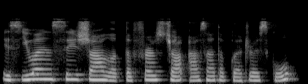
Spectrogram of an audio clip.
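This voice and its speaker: A woman hosting an interview podcast, putting questions to her guest in deliberate, somewhat halting phrases. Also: medium pitch, steady tone. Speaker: podcast host. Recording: muffled lo-fi podcast recording.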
